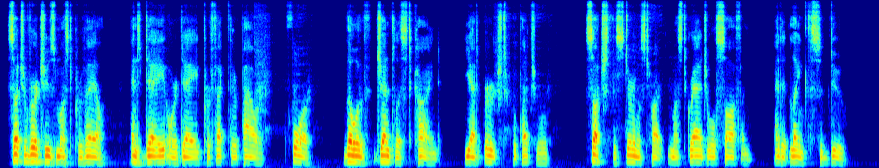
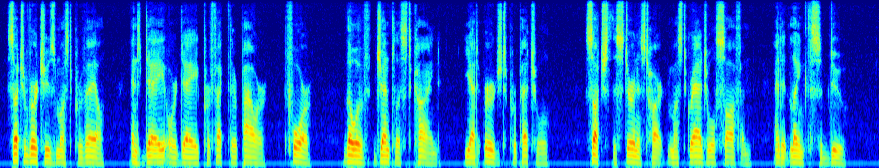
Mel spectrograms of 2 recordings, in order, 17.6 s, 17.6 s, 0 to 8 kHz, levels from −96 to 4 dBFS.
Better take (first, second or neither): second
